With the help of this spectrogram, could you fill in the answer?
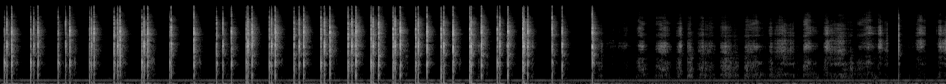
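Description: Fingernails tap rapidly on a hollow grey plastic N64 game controller, giving sharp, bright clicks for about six seconds, then a softer, quieter stretch of lighter tapping and scratching. A steady low hum runs underneath throughout.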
